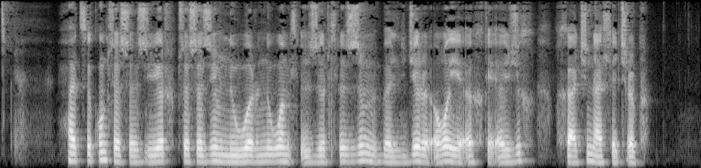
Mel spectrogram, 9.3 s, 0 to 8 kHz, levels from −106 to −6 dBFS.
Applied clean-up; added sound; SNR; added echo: none; none; none; none.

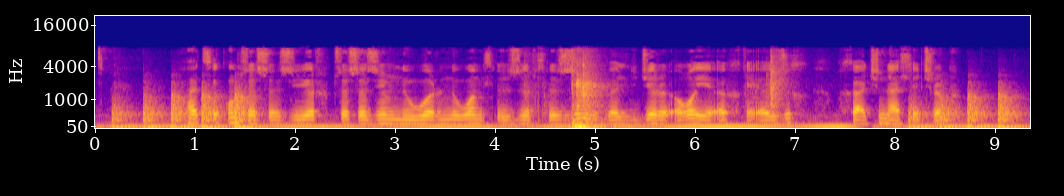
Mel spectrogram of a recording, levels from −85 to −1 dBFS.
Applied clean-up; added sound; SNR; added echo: none; Knock; 0 dB; none.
